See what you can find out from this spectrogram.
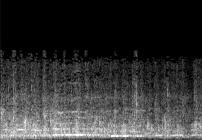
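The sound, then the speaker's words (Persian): Applause from a crowd clapping along, a dense, steady patter of many hands, faint and even throughout. “اون کف قشنگه رو بزن آره دست عقبی ها نمیاد بالا”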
